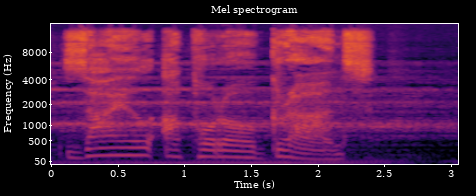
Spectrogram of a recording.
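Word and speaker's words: Szayelaporro: But for you, my full name is simply pronounced Z Apo.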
